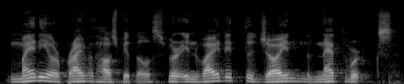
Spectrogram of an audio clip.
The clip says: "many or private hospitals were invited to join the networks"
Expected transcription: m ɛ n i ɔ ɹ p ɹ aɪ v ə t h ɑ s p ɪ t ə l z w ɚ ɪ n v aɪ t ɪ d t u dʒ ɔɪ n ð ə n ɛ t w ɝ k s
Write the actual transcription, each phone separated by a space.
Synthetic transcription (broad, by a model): m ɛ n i ɔ ɹ p ɹ aɪ v ə t h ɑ s p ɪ t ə l s w ɚ ɪ n v aɪ t ɪ d t u dʒ ɔɪ n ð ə n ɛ t w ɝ k s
